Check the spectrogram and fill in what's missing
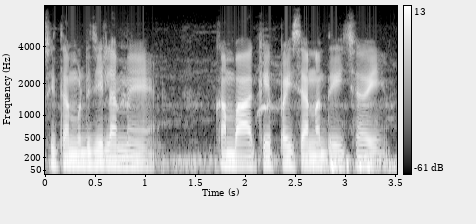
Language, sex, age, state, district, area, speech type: Maithili, male, 30-45, Bihar, Sitamarhi, urban, spontaneous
